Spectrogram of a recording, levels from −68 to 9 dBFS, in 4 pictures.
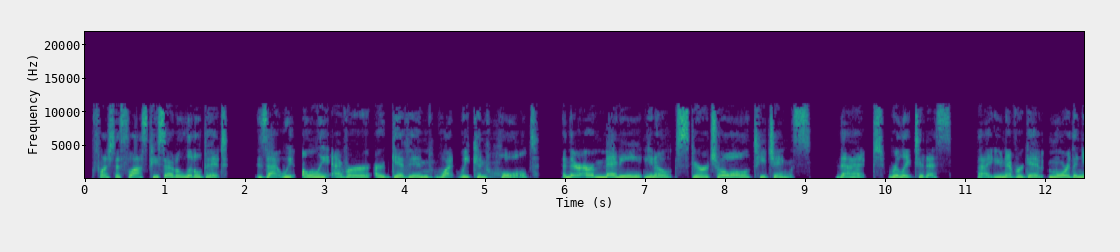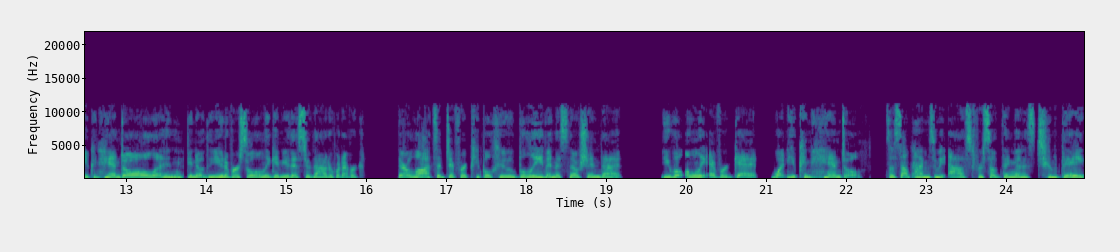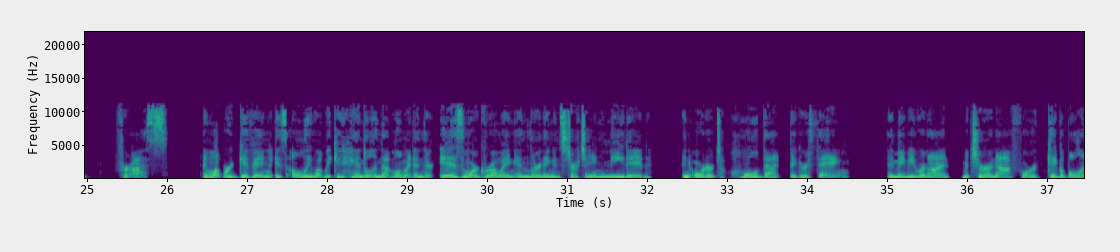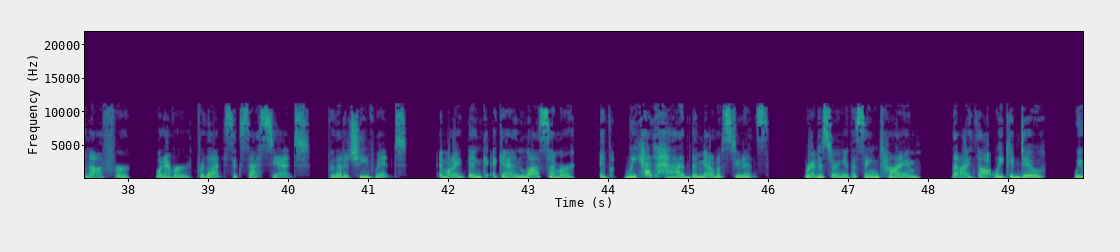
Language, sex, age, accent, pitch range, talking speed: English, female, 30-49, American, 165-215 Hz, 195 wpm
